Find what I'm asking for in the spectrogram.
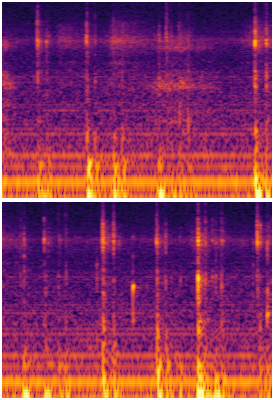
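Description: Quiet typing on a Mac computer keyboard, steady irregular key clicks with occasional louder strikes over a low background hum, no voices.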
